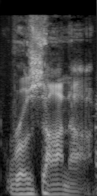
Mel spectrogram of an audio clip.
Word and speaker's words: Rosanna: But Patricia pointed out to me that her sister's name is really pronounced Rosanna.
